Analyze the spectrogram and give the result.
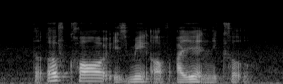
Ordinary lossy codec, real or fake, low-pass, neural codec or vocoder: none; real; 7.2 kHz; none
